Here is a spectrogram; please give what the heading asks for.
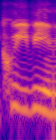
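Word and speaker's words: Caoimhín: But they were saying Quivin, and I was like, what are they? Is this a joke or is this really how you say it? But I'm glad you confirmed it.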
